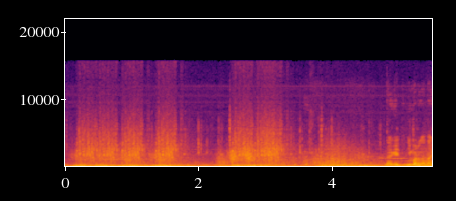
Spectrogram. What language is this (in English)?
Japanese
